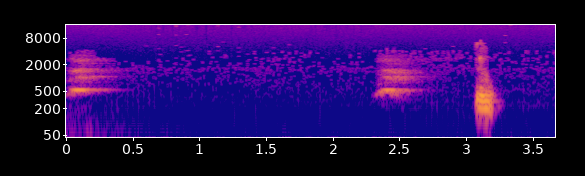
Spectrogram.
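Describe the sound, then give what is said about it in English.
A dog barks three times with long irregular pauses, the first two short and moderate, the last a sharper, louder bark, with silence in between and no one talking. “Oh, can you hear my dog going off?”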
